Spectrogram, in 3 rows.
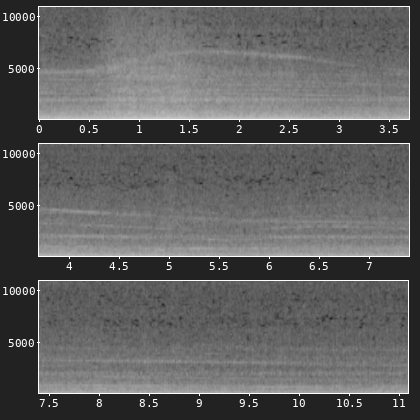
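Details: Mercedes-Benz O-500MA bus, VB Transportes no. 1562, diesel: deep, rough rumble with a loose, uneven beat and raspy chuffing under the low end from a holed exhaust.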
